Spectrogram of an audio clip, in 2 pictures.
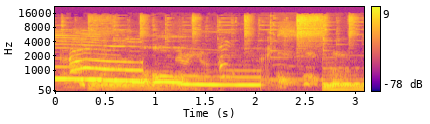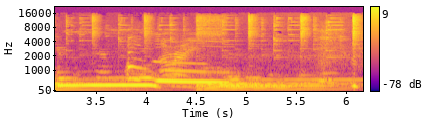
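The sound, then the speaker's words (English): Members of Team Night Runners at a 24-hour animation contest howl together like wolves, several voices overlapping in long sustained wails, in two loud bursts separated by a short pause. Human voices imitating wolf howls. “Give a howl.”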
